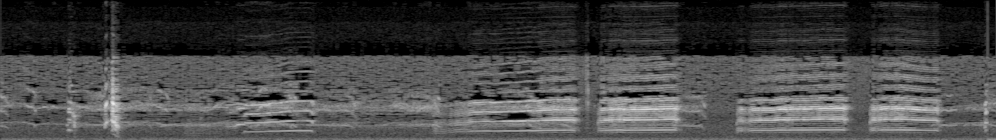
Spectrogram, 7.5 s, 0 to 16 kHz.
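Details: At the San Jose City Hall peregrine falcon nest, recorded on 7 May 2024 while four week-old chicks are fed. Louder, drawn-out nasal wails in long harmonic bursts of about half a second to a second, after a sharp knock and softer high cheeps.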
